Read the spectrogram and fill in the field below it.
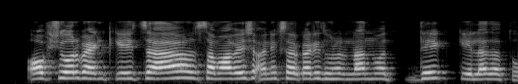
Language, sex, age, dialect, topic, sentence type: Marathi, female, 18-24, Standard Marathi, banking, statement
